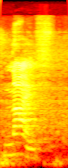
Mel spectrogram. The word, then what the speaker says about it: knife: Student, K is silent. Okay, K का sound नहीं आएगा। इट इज नाइफ, KNIFE।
